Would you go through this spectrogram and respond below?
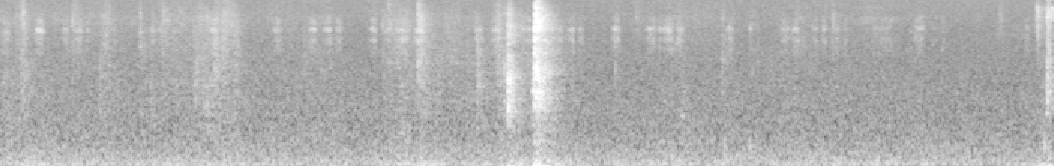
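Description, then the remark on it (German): A pen scratches and scrapes across paper in short, uneven strokes, fairly quiet, with one sharper tap or scrape partway through and no voices. “Ich nehme diesen Stift, der war gut.”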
